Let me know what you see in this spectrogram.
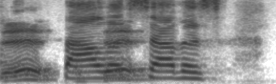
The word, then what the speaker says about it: Balasabas: Rob Balasabas.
